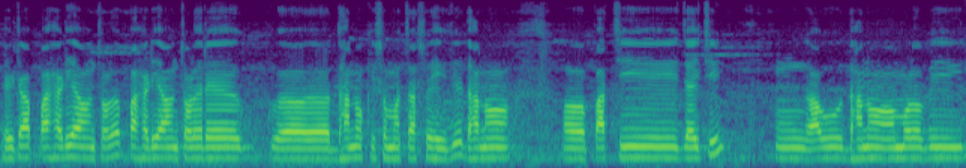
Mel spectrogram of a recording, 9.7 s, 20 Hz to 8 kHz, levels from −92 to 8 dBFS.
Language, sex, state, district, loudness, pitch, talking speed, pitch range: Odia, male, Odisha, Malkangiri, -16 LUFS, 145 Hz, 125 wpm, 140-145 Hz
